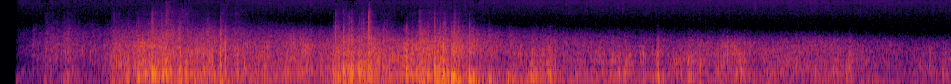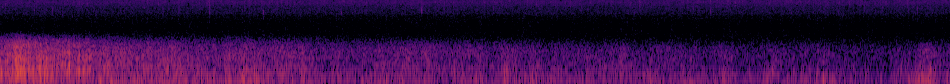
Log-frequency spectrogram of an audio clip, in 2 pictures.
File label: Thunder; Rippling Thunder Pan By - R>l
